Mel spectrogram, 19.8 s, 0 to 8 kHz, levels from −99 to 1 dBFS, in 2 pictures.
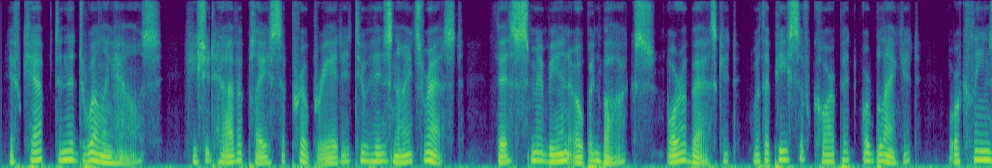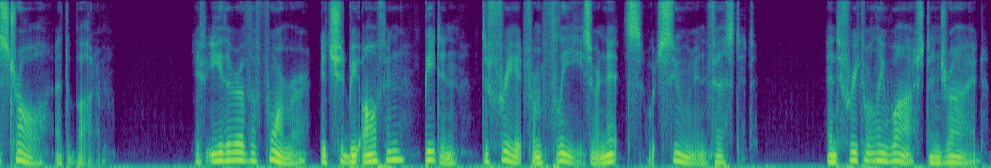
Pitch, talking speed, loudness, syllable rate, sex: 120 Hz, 195 wpm, -19 LUFS, 5.0 syllables/s, male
